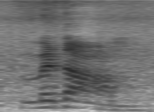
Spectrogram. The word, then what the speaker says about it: madame: husband, Matilda's husband, madam, it is a French word, MME, okay, and it is pronounced madame, okay, madame, okay.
